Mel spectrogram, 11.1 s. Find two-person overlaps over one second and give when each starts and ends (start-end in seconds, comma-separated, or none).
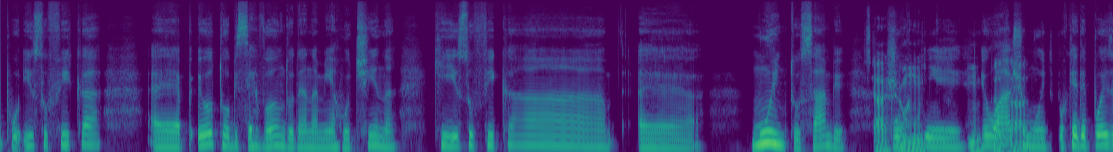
8.9-10.4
